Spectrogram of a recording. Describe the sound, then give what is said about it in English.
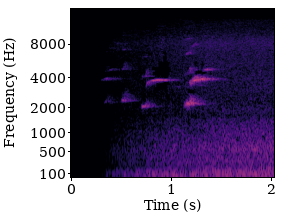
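A whistling frog calls in Barbados on a slightly rainy day, with short, high, piping whistles, repeated irregularly and sometimes overlapping, over a steady low rumbling hiss of background noise. No one speaks. “That is actually a whistling frog.”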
